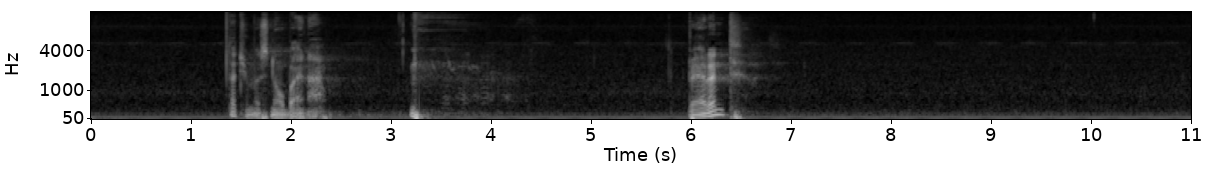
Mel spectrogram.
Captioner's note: few Laugh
